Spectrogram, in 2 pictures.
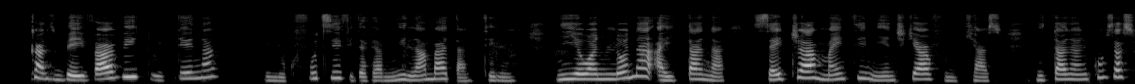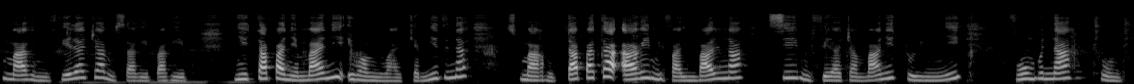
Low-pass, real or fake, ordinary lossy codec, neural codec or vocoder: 10.8 kHz; real; MP3, 96 kbps; none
